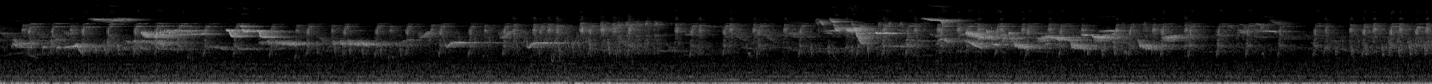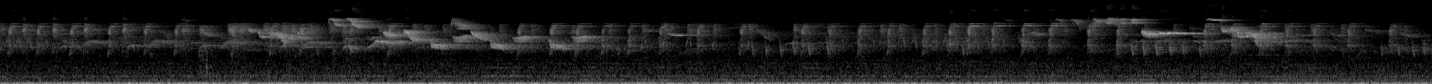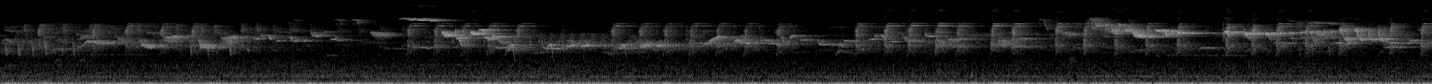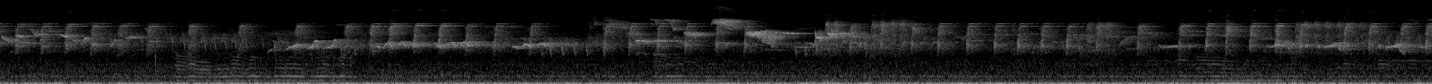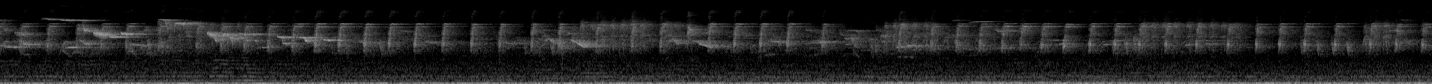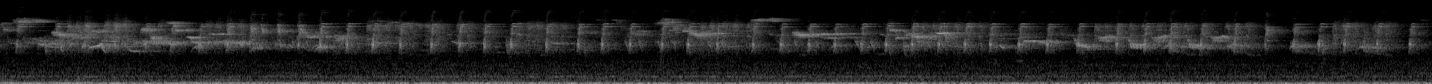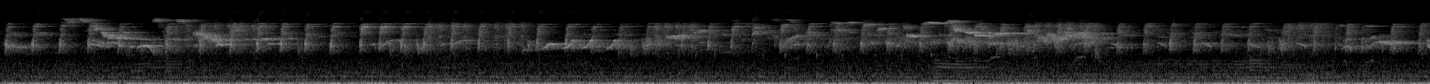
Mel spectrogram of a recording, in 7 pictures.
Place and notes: Part of bird evening chorus in forest (deciduous| in Small Carpathian mountains near Bratislava.
Bratislavský kraj, Bratislava, Slovensko, 8 May 2022, ~19:00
